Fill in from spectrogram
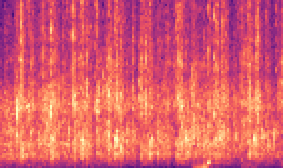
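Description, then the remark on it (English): A crowd applauds steadily, a dense wash of many hands clapping at once, fairly loud and continuous for a few seconds, with faint voices mixed in underneath. “That wasn't set for the clap, by the way, but thank you.”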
